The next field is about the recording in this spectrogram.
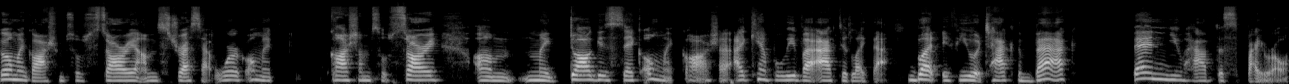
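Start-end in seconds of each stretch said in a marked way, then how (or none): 0.0-8.9 words forced out through hysterical sobbing and crying. Describing how a partner reacts when asked if they're okay, imitating hysterical crying. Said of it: "start like hysterically crying and be like".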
